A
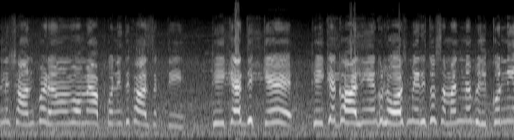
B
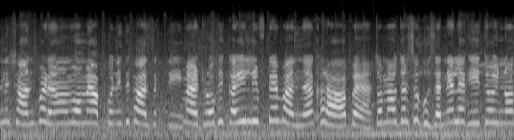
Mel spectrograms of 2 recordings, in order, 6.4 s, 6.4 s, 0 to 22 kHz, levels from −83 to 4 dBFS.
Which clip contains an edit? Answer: B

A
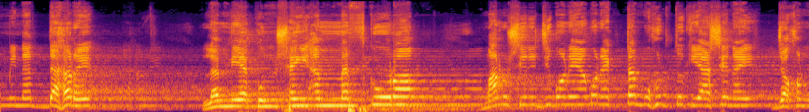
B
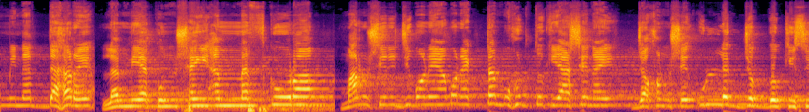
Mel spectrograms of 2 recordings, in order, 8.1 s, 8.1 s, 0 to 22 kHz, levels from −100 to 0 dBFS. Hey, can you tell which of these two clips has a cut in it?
B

